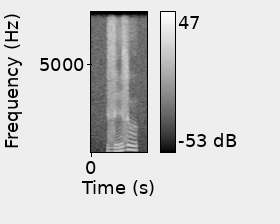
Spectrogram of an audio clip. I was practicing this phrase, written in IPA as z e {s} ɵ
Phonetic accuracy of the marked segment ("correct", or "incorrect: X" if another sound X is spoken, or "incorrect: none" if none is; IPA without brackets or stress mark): incorrect: z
